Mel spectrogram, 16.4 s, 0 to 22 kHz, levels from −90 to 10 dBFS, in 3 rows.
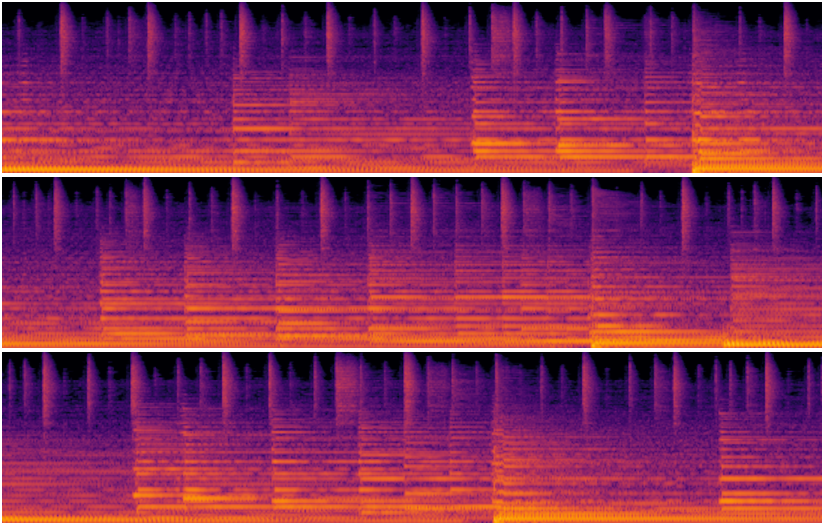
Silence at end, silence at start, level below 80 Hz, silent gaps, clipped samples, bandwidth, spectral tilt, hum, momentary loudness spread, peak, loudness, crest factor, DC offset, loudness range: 0 s; 0 s; -28 dBFS; none; under 0.1%; over 20 kHz; -6.5 dB/octave; none; 7 LU; 0 dBFS; -18 LUFS; 16 dB; under 0.1%; 4 LU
